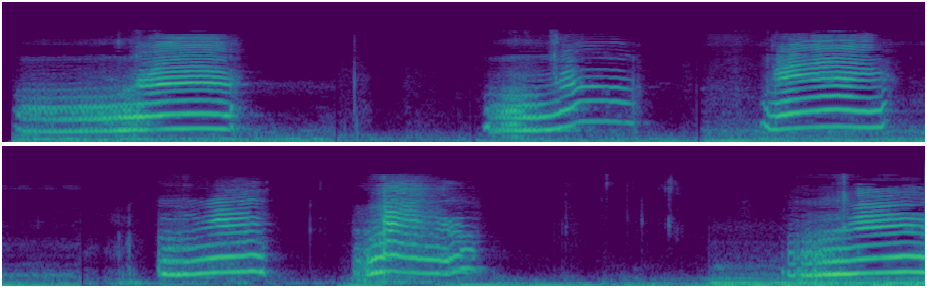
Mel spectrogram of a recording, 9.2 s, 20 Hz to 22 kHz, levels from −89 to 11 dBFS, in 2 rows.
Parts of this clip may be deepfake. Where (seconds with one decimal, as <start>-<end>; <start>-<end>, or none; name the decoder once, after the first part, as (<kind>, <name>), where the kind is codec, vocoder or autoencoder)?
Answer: 5.3-7.9 (codec, SNAC)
